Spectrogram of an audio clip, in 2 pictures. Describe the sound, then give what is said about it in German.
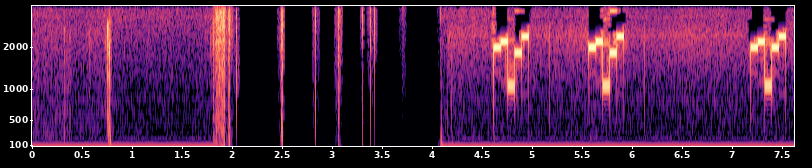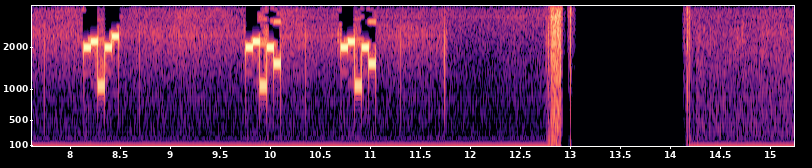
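Radio pager alert test tones from a test of the fire brigade pagers of the professional fire brigade and all volunteer fire brigades of the city of Weimar, Germany: three pairs of short, bright multi-tone bursts sent over a crackly, band-limited radio channel, with scattered clicks and brief dropouts around them and no one speaking. “überprüfen Funkmeldeempfänger für die Berufsfeuerwehr Weimar und alle freiwilligen Feuerwehren der Stadt Weimar.”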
